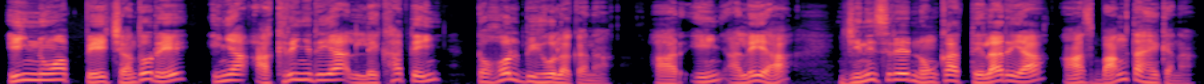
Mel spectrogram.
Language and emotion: Santali, surprised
